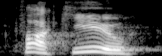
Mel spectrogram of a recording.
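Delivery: playful loud fuck you at the host; mock-angry loud jab at the host; joking loud retort. Real, not acted. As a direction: bark it back as a joke.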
